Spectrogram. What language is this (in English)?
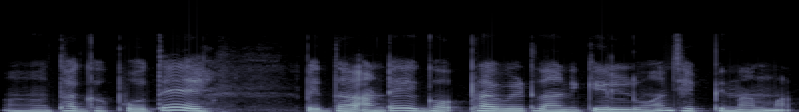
Telugu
